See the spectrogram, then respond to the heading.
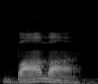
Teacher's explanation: Sometimes the word banima gets truncated, and you'll hear bama as a short form of banima.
